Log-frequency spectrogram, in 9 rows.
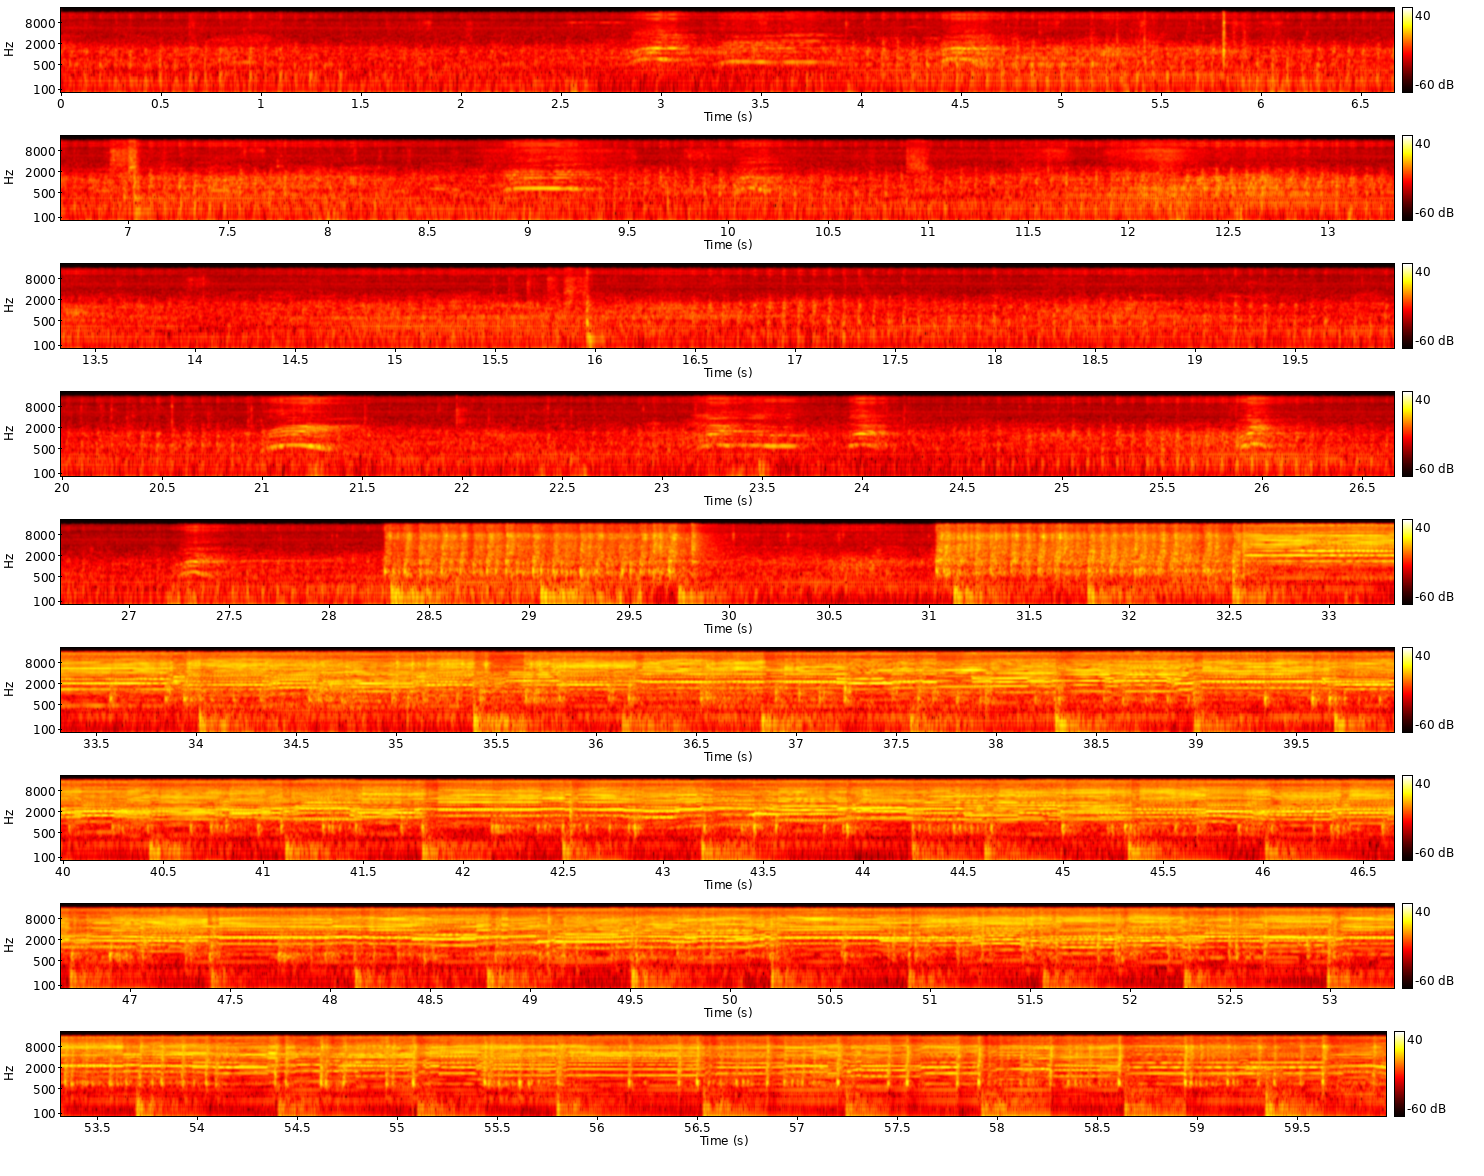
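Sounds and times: bagpipes playing march melody: 28.0s - 59.9s
bagpipe drones: 28.2s - 59.9s
loud drumming: 31.0s - 32.8s.

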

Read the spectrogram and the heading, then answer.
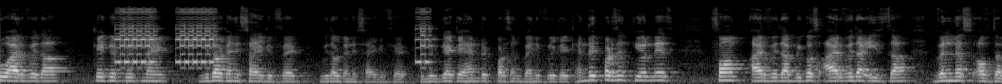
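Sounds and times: man talking: 0.0s - 10.0s
telephone ringing: 1.2s - 2.3s, 4.2s - 4.5s.

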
